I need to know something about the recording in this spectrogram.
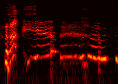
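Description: A woman laughing: a loud burst just after the start, then drawn-out, high-pitched laughter.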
